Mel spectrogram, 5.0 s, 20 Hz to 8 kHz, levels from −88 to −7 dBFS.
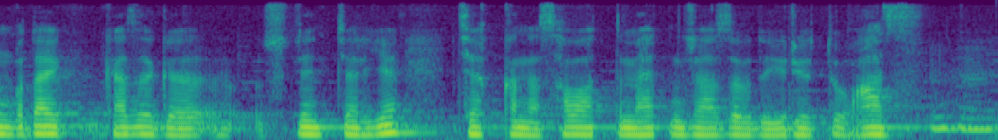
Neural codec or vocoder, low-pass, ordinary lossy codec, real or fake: none; 7.2 kHz; none; real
